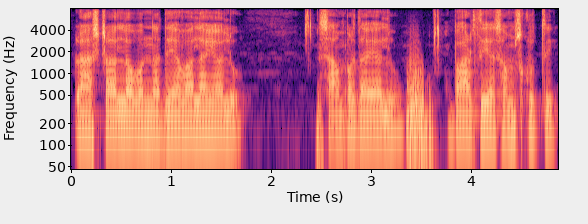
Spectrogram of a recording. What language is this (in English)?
Telugu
